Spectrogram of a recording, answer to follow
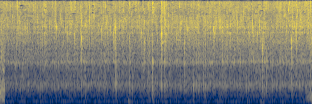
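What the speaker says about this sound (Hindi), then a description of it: "हल्का सा हम इसे सौटे करेंगे, जलाना नहीं है।" Onions and whole spices sauté in a pot for a mutton stew, giving a steady close sizzle and crackle with occasional sharp pops and light stirring scrapes, no voices.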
